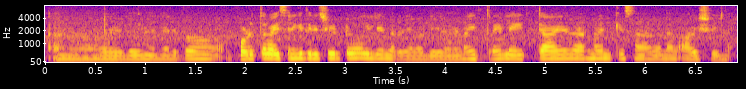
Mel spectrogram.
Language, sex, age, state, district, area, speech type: Malayalam, female, 18-30, Kerala, Kollam, rural, spontaneous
